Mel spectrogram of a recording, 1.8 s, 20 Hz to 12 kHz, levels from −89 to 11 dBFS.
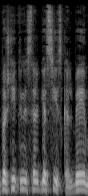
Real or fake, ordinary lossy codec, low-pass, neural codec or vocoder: real; AAC, 48 kbps; 10.8 kHz; none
